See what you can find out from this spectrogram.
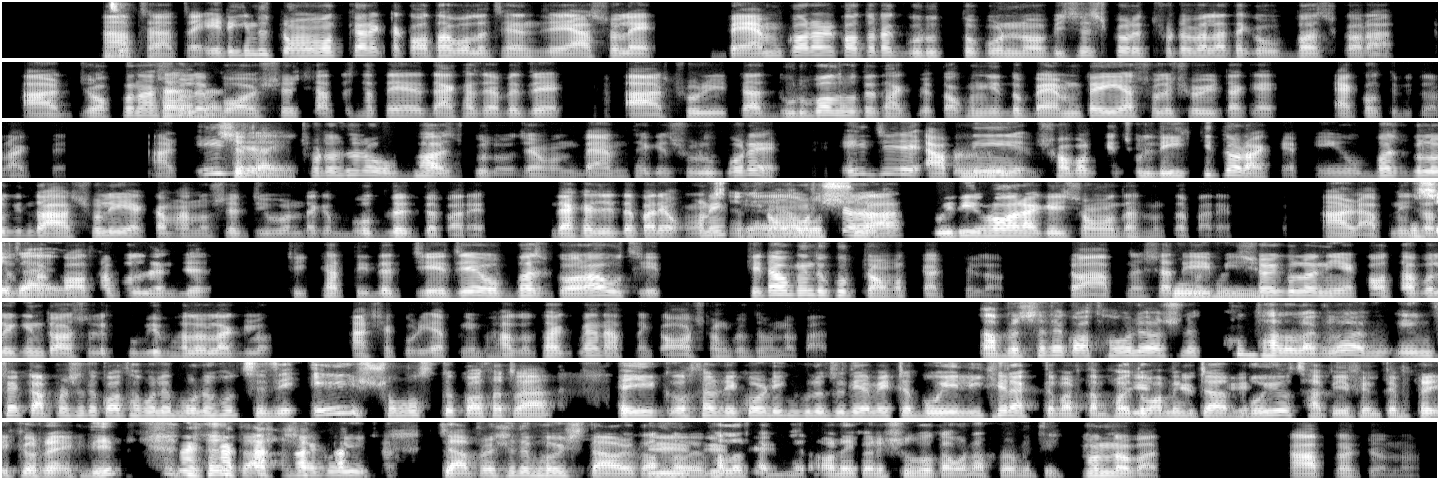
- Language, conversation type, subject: Bengali, podcast, প্রতিদিনের ছোট ছোট অভ্যাস কি তোমার ভবিষ্যৎ বদলে দিতে পারে বলে তুমি মনে করো?
- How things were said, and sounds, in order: in English: "infact"; laughing while speaking: "পারি কোনো একদিন"; laugh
